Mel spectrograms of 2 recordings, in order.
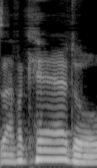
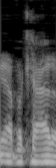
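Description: First: AVOCADO with a Limerick middle vowel, "ava-keh-do"; Limerick accent. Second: Said in the usual way. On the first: Retold or imitated. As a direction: say "Avocado" as a Limerick local would. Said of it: "the way someone from Limerick would". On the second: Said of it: "which is the way someone from Limerick would".

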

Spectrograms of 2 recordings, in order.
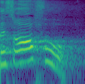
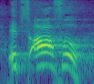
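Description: First: "awful" even higher, a squeal of disgust; mock horror. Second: "awful" drawn out, high and loud; mock horror. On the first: Preacher topping the priests' outrage, very high. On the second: Preacher voicing the appalled priests, high and loud. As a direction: clutch your pearls on "awful". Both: Priests horrified at temple scene.

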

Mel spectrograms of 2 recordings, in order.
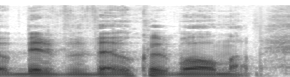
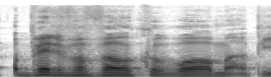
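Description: First: Low warm-up voice. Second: Said in the usual way. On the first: Shown as a demonstration. Warming up his voice for scripts, in a low soft rumble. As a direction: drop the line much lower and softer.

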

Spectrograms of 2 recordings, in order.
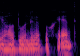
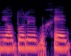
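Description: First: Said in the usual way. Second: Brother breaking bad news, a little firmer; retold bad news. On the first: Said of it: "han tittar på mig och han säger". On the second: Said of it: "och sen säger han".

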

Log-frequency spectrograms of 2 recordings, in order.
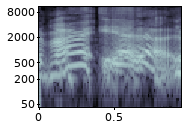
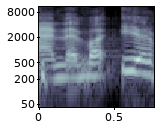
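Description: First: High, loud startled question; alarmed what is that; shocked shriek. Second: Said in the usual way. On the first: Retold or imitated. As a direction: squeal in disbelief. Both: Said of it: "Och jag bara".

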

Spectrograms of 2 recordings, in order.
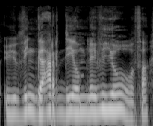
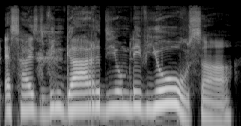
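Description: First: Leviosa said slowly and carefully with a falling close; calm show-off spell casting; lightly voiced Hermione; Hermione's spell. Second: Leviosa drawn out slow with the long o stressed, higher; mock know-it-all correction; Hermione correcting. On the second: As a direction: lecture him on the right way to say Leviosa. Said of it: "Hermine meckern".

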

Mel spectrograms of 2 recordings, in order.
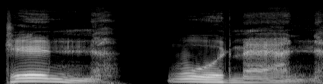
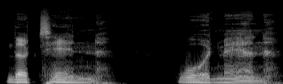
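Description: First: Drawn-out creature cry, loud at first; monster's scream. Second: Low, drawn-out southern naming; name yourself slowly with a southern lilt; slight southern accent. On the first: Giant tree recognizing its worst enemy, drawn-out scream. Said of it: "it screamed". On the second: Tin Woodman introducing himself to the tree, slight southern drawl. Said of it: "he replied with a slight southern accent". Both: A narrator's reading.

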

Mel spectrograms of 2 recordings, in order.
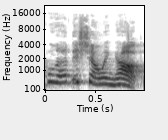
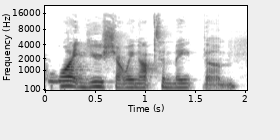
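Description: First: Mock indignant complaint. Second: Pointed retort. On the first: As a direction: play the annoyed coach griping a bit. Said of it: "People get mad at their clients". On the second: Shown as a demonstration.

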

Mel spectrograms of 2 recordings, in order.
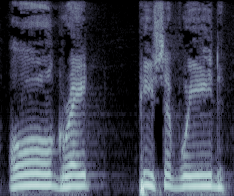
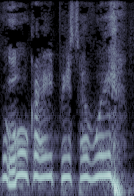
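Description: First: Loud, drawn-out mock invocation; mock worship. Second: High, slow mock-girl chant; girl's reluctant repeat. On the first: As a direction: lead a mock prayer, loud and solemn. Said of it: "Now say this with me". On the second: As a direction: imitate a girl repeating a mock prayer, pitched way up. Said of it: "And she said".

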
